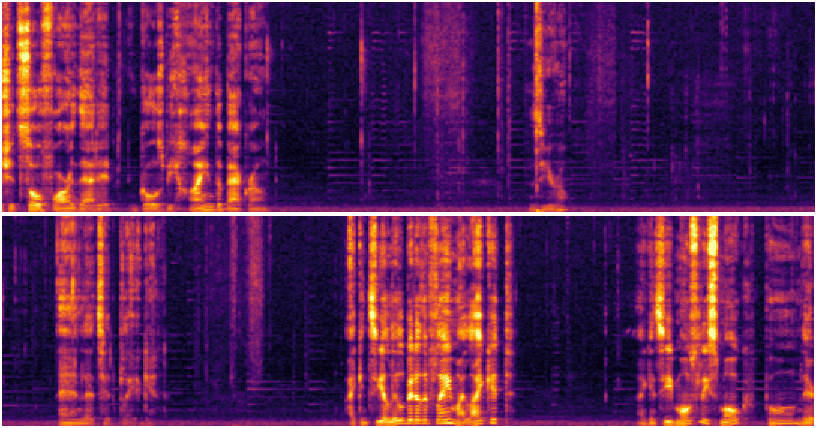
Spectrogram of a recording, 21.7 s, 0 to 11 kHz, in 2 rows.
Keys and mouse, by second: 1.7-2.8 middle drag, 3.5-4.8 drag, 6.2-6.7 middle drag, 7.1 KP_0, 12.6 click.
